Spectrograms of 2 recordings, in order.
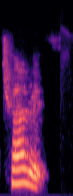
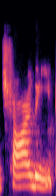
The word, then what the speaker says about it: cherries: Maybe this bag of cher cher cherries. – 不是 cherry，是 cher cherries。会念成那个男生的名字变成 Charlie，不是 Charlie，Cherries 啊，你要注意一下 a 的声音，ch a ch Cherries，Cherries。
